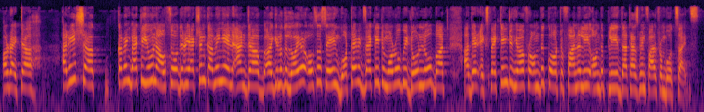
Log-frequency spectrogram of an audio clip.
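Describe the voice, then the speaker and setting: High-pitched Indian female news anchor. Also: normal speed. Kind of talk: live news anchoring, questioning correspondents.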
